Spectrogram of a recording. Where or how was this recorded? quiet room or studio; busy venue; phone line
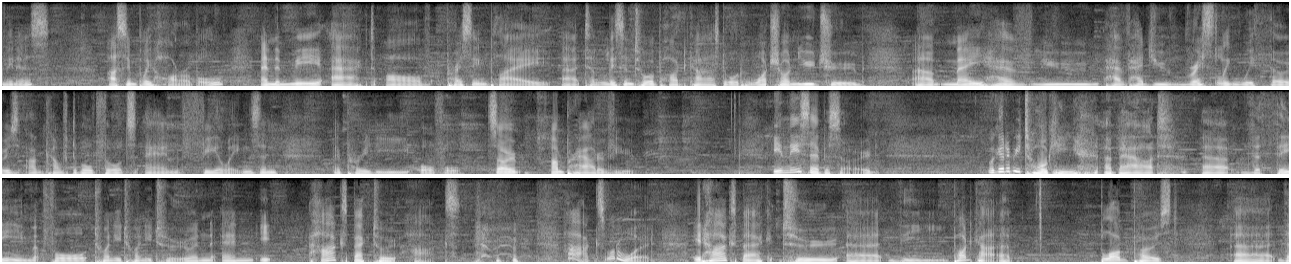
busy venue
